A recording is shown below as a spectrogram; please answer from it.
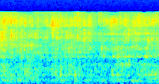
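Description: Wort drains from a squeezed grain bag during countertop all-grain homebrewing, a steady broadband trickle and splash of liquid running continuously without pause.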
